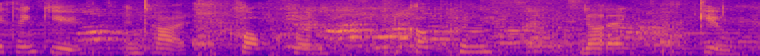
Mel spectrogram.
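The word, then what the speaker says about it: ขอบคุณ: Khop kun.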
